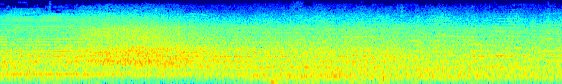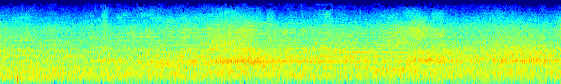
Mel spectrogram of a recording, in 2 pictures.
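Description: A large crowd murmurs and cheers in an open stadium, swelling at times.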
